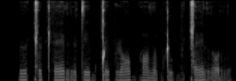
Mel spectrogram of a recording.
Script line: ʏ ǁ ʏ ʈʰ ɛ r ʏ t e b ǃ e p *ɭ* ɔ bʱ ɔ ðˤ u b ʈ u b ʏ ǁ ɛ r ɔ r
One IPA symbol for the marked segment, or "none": ɭ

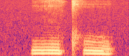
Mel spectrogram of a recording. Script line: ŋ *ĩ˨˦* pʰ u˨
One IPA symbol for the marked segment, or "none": ĩ˨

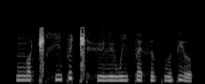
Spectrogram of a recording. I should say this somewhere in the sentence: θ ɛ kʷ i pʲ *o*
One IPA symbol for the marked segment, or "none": o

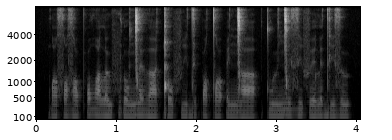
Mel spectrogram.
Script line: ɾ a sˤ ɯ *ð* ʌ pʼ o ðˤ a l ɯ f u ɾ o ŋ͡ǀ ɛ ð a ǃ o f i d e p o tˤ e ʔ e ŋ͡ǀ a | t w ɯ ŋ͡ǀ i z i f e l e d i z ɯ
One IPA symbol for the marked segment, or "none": zˤ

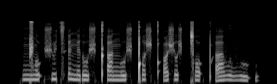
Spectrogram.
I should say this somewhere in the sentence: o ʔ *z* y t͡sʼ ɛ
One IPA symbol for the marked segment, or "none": ʃ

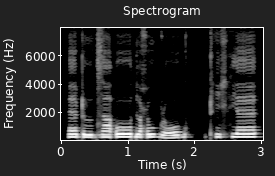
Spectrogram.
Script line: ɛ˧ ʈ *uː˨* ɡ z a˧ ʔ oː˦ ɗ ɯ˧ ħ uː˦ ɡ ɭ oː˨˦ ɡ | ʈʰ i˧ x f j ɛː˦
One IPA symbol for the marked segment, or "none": ɯː˨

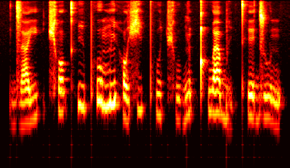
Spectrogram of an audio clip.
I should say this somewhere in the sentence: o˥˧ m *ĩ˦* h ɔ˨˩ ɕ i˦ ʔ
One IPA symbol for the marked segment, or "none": ĩ˦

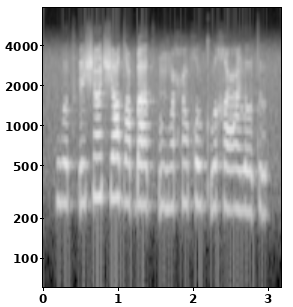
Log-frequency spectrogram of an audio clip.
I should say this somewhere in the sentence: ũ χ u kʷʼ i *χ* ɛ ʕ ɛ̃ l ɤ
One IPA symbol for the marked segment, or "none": χ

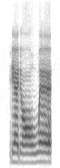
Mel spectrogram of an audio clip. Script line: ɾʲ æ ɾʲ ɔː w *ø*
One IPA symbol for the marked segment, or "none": ɛ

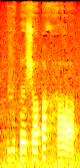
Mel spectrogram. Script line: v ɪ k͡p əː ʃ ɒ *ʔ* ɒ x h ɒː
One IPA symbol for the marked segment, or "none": ʔ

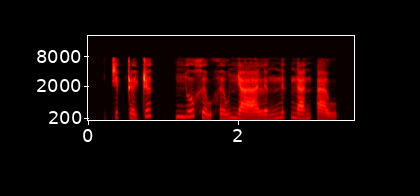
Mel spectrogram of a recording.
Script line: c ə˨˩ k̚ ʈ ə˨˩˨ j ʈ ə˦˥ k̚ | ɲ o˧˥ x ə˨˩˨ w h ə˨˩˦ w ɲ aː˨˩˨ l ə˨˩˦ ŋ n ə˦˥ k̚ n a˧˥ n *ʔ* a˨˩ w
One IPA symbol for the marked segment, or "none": ʔ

